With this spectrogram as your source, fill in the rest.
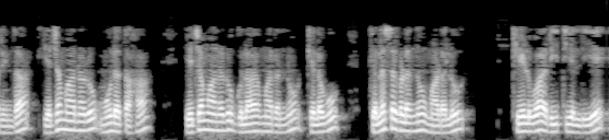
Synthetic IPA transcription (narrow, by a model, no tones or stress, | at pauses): ɐɾind̪ɐjɛd͡ʒɐmaːnɐɾumuːlɐt̪ɐɦɐ | jɛd͡ʒɐmaːnɐɾuɡulaːmɐɾɐnːukɛlɐʋu | kɛlɐsɐɡɐɭɐnːumaːɽɐlu | ke̞ːɭuʋɐɾiːt̪ijɐlːije̞ː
